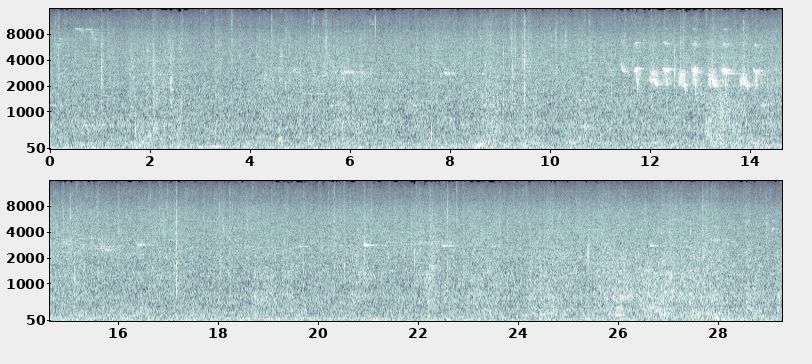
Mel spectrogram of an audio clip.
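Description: Steady rain falling, with a bird calling a quick run of chirps a little before halfway through, the loudest sound here, and a few single faint chirps at other times.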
